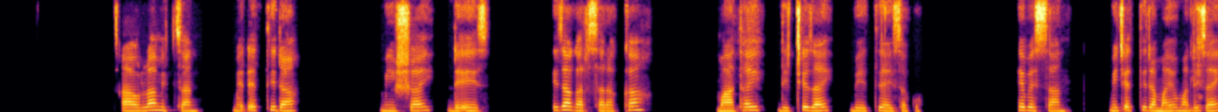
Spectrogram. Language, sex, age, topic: Gamo, female, 25-35, government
